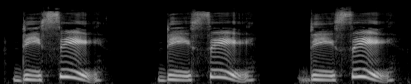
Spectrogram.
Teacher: Locals are much more likely to refer to the nation's capital as DC, DC, with stress on the letter C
